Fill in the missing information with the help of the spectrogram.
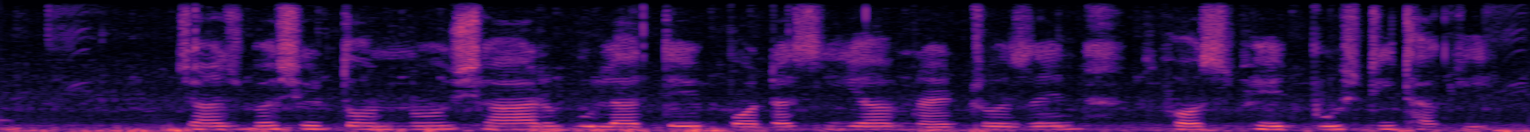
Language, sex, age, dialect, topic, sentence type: Bengali, female, 18-24, Rajbangshi, agriculture, statement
